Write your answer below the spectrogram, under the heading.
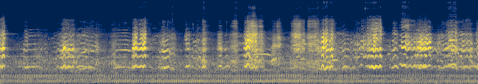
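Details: A flock of wild white cockatoos in a tree at a park on a sunny winter day, calling together: harsh, raspy squawks and screeches overlapping in bursts every second or so over constant busy chatter.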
